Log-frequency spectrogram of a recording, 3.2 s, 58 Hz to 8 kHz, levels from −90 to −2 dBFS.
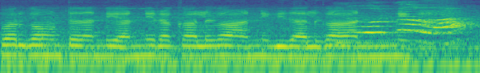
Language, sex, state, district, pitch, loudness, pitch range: Telugu, female, Telangana, Nalgonda, 180 Hz, -14 LUFS, 175-180 Hz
